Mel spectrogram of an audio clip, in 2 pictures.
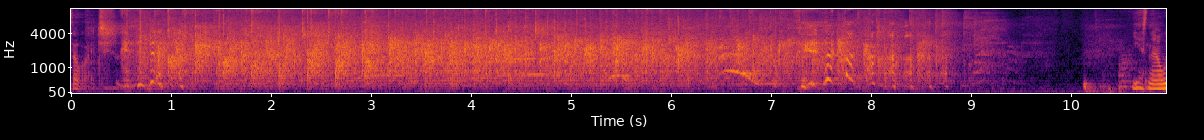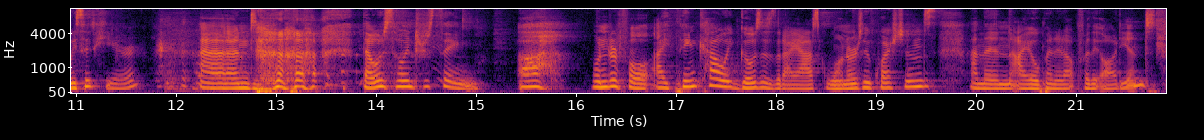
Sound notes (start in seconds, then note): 0.3 applause; 2.9 cheering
